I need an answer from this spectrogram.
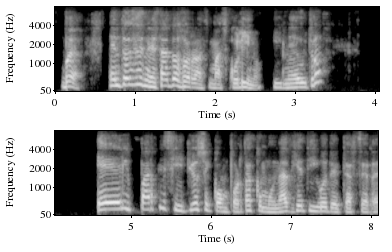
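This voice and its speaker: A man with a somewhat high voice teaches a class online. He is patient and keeps checking that his students follow. The call audio is dry and a little muffled. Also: creaky, husky, no room sound. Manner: patient, checks understanding with "¿cierto?". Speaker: Greek teacher. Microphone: video call.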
